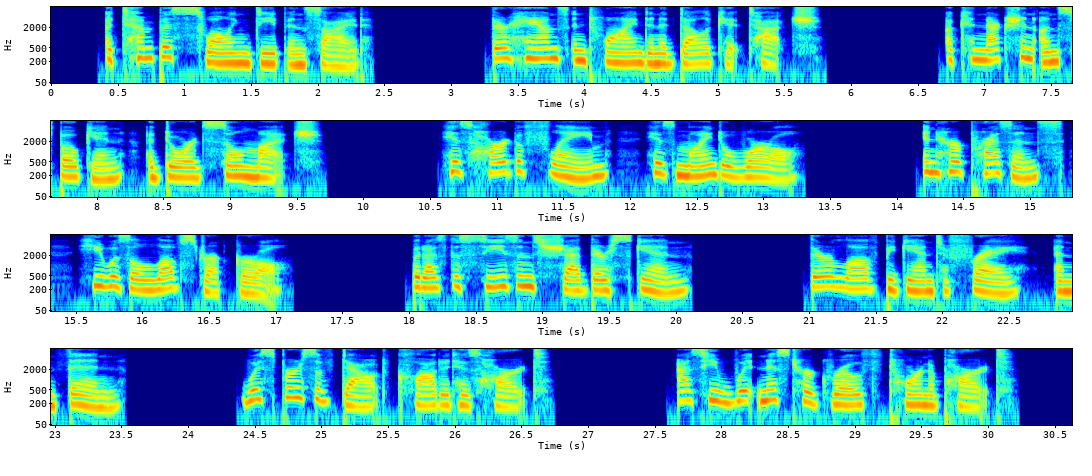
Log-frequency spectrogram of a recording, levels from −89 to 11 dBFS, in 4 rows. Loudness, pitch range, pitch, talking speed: -21 LUFS, 175-235 Hz, 195 Hz, 120 wpm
